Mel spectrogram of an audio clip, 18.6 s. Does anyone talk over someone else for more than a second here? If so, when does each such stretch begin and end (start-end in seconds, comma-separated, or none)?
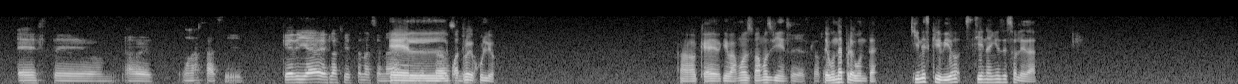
5.8-7.2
